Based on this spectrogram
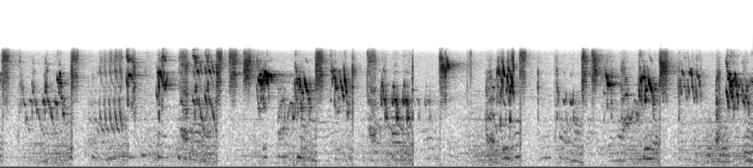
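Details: A male English budgerigar chatters nonstop in dense bursts of scratchy, warbling notes and sharp high chirps, with brief louder squawks and no pause; the owner hears speech-like phrases in it.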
